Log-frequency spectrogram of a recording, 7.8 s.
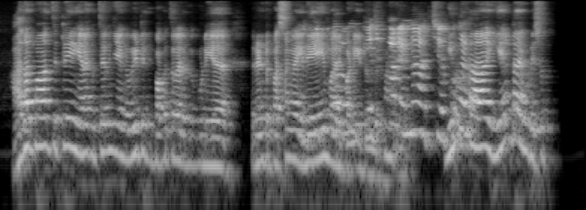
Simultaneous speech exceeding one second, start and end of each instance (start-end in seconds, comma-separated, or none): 4.1-5.4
